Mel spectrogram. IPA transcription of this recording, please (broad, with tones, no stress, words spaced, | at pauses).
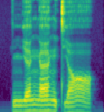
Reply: nʲæ˧˥ŋæ˧˥˧ŋtʲɑ˧˥˧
